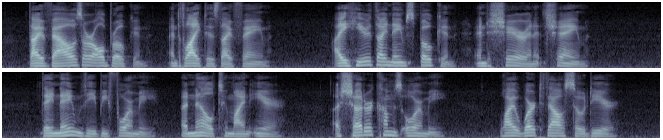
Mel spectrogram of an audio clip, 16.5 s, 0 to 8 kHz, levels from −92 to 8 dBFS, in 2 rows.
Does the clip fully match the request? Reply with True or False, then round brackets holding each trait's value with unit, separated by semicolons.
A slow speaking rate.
True (120 wpm)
